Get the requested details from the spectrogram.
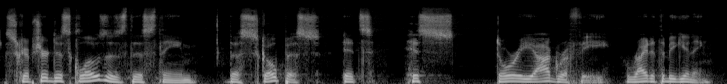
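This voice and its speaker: A man's voice: medium pitch, expressive, slow, darkish tone. A man with a Midwestern accent co-hosting a theology discussion podcast and reading quotations aloud with small asides. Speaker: podcast co-host.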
